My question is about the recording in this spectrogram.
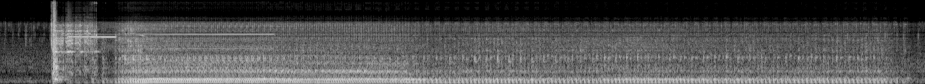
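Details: Triton boat's Mercury 25 hp outboard catches after a brief crank and settles into a steady, even idle with a clean rhythmic beat; no-start issue resolved, starting and running normally.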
